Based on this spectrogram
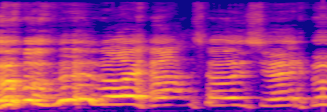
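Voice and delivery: high, squealing monkey voice; mimicking monkeys. A narrator's reading. Monkeys shaking fists back at the hatter, mocking mimicry. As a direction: parrot it in a loud monkey wail. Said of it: "they're copying me".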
